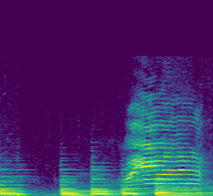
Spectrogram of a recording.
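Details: A rescued kitten, found in a waterway, gives hoarse, raspy meows over soft music, its voice worn rough from days of crying to get out of its room.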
